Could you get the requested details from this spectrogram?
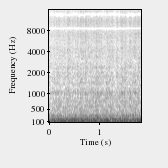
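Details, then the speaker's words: One drive around the block in freezing winter weather after rebuilding a rear differential that had whined from day one. Low, even rumble with no gear whine rising over the road noise: the rebuilt rear end sounds healthy. "And she sounds healthy. Drove it around the block one time."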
